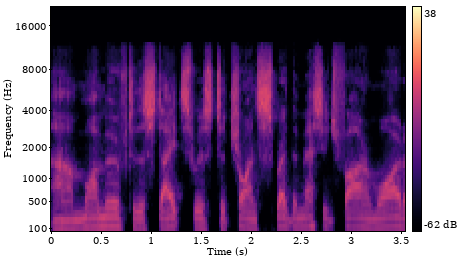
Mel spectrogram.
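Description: With an Australian accent, the speaker talks at a fairly quick pace in a monotone, flat intonation, the sound dry and close with no echo against a quiet background. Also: man. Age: 30s. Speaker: mental health charity co-founder. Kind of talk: casual interview.

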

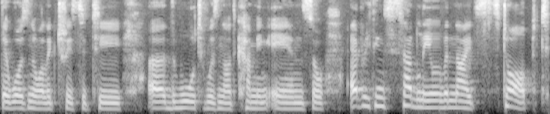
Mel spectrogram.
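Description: Over noticeable background noise, a woman with a Bosnian accent speaks at a very fast pace, her fairly low pitch showing ordinary variation. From Bosnia, Sarajevo. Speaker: musician. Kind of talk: testimony.

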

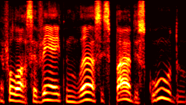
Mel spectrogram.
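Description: A man speaks in a high-pitched voice. His intonation is lively. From Brazil, São Paulo. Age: 50s. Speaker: pastor. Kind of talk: sermon. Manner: informal, joking.

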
